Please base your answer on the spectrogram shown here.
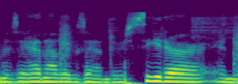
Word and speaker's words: Sieder: name is an Alexander Cedar and I am sounds like the tree but it's it's spelled s i e d r um and I'm available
